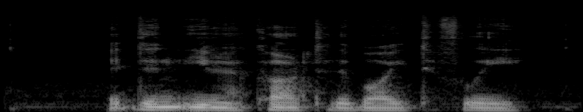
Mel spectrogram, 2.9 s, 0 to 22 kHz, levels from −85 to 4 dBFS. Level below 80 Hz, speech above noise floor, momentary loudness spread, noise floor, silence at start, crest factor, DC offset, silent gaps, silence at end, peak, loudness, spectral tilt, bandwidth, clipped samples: -52 dBFS; 35 dB; 12 LU; -67 dBFS; 0.55 s; 20 dB; under 0.1%; none; 0.3 s; -14 dBFS; -33 LUFS; -8 dB/octave; 11.5 kHz; under 0.1%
